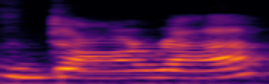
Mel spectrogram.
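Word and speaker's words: Darragh: Google to make sure I knew how to pronounce it but that's how I learned his name was Dara d-a-r-r-a-g-h she ended up picking me up the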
